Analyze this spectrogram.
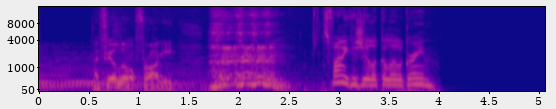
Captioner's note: throat clearing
